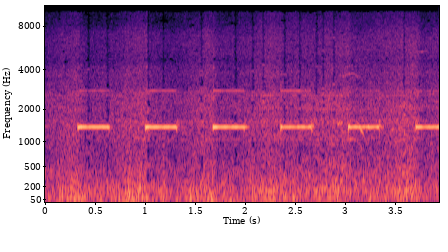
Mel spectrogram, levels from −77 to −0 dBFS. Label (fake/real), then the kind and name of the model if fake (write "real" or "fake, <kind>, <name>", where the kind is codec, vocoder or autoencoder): real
